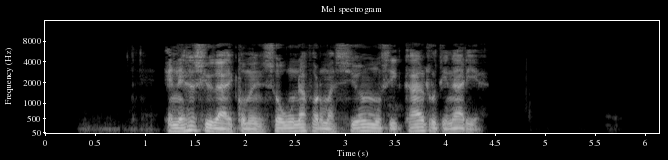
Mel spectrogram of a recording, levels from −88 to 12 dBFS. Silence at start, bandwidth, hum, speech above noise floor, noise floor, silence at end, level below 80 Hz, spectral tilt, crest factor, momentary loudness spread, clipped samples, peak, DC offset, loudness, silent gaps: 1.2 s; 7.6 kHz; none; over 71 dB; under -90 dBFS; 1.8 s; -44 dBFS; -7 dB/octave; 18 dB; 6 LU; under 0.1%; -4 dBFS; under 0.1%; -20 LUFS; none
